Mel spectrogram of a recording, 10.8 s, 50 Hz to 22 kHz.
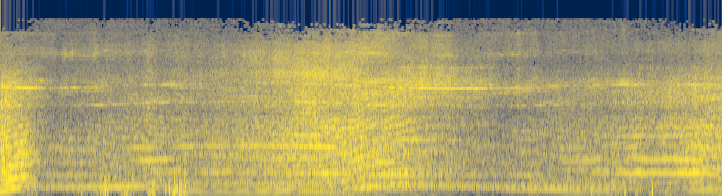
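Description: Align T-Rex 600E Pro electric RC helicopter in flight, its rotors and motor giving a steady whine whose pitch and loudness sweep up and down as it passes. It is loudest at the start, fades, then swells again about halfway.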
